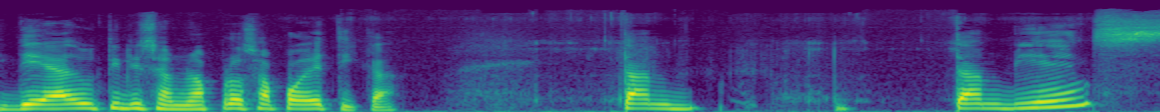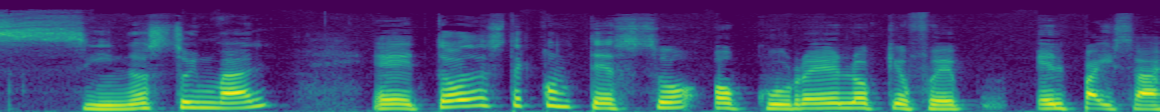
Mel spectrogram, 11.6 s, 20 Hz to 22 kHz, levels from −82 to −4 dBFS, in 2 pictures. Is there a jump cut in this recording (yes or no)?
no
